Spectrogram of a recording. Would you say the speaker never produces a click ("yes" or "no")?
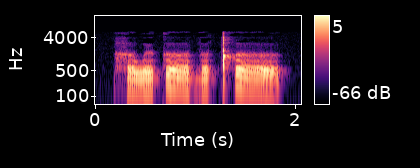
no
